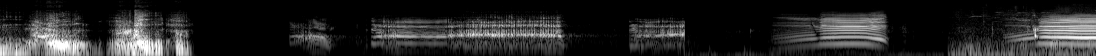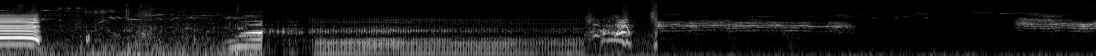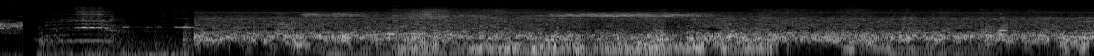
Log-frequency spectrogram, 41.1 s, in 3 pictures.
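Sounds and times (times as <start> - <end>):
cows mooing: 9.7 - 11.1
tiger growling: 16.6 - 21.6.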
